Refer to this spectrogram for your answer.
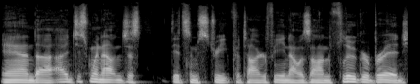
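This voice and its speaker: Very deep and low, a man's voice comes through on a very clean recording over a silent background. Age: 50s. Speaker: street photographer. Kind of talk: interview. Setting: studio.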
